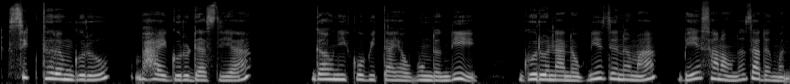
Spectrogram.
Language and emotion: Bodo, neutral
